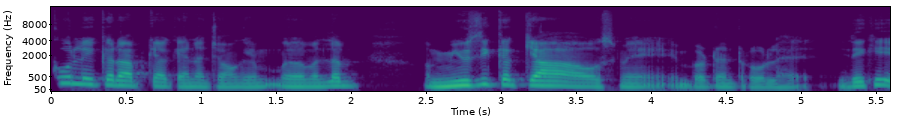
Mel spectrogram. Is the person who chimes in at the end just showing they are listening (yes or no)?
no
